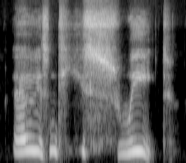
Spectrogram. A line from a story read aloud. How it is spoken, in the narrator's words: cried Margot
